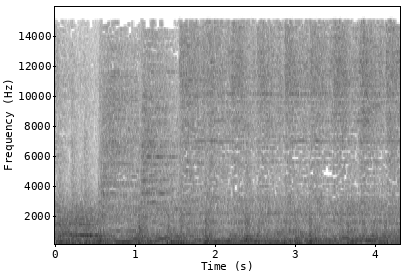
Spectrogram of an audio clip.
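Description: A rock band playing loud, heavy music live, with electric guitar over a drum kit.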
